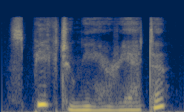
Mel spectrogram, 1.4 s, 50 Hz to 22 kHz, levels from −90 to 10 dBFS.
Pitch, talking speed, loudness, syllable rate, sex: 170 Hz, 175 wpm, -18 LUFS, 5.3 syllables/s, female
